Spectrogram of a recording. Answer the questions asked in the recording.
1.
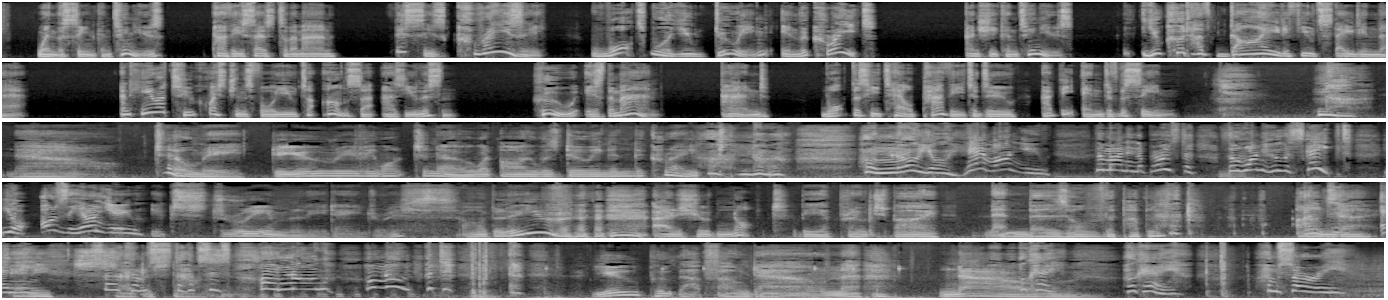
Yes, the man is Ozzy Skinner, the escaped convict.
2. He says, "You put that phone down now."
